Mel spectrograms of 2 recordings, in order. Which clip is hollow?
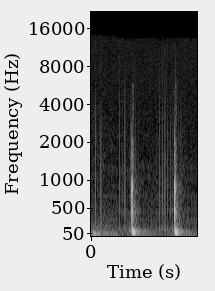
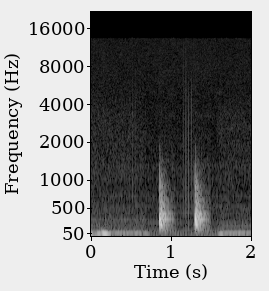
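The second.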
